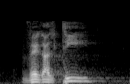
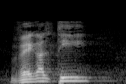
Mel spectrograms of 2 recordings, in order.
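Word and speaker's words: vegaalti: Sacaré, vejotsetí, libraré, vejizaltí, redimiré, vegaltí, yo tomaré velacachti. Las cuatro terminan en ti, ti, ti, ti. ¿Lo veis? ¿Podéis pronunciarlas conmigo? Bejotzeti, vejitzalti, vegalti, Velacachti.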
